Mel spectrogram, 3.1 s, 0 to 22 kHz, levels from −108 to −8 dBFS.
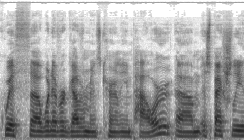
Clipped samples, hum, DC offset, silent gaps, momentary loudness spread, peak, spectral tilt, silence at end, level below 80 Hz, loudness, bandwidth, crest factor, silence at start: under 0.1%; none; under 0.1%; none; 5 LU; -12 dBFS; -5.5 dB/octave; 0 s; -58 dBFS; -29 LUFS; over 20 kHz; 16 dB; 0 s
